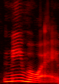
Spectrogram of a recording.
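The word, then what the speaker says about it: Nimue: love it neem way so lady of the lake pronounced nemoe which is interesting so it looks like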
